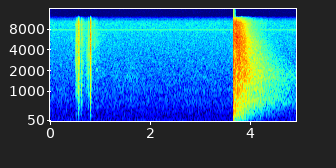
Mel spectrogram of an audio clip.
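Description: A 12 gauge shotgun fires a single slug or buckshot blast at a vacuum cleaner, one sharp loud report with a decaying tail, preceded by two brief faint clicks.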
